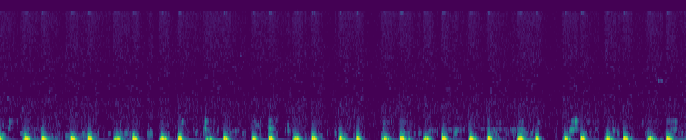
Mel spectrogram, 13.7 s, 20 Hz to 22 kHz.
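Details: heartbeat recorded while resting in bed late at night before sleep; regular soft paired low thumps at about 67 beats a minute in a quiet room; normal heartbeat.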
